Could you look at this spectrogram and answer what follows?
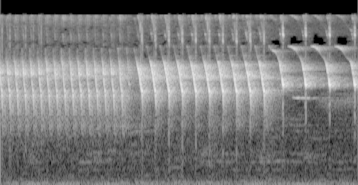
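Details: Canary song used to tutor young canaries: a rapid rolling trill of about eighteen notes, slowing into distinct downward-swept chirps repeated roughly five times a second.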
